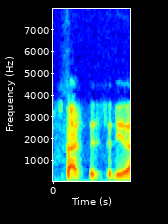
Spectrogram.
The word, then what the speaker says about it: spasticity: Okay, so there's something called post-stroke spasticity. Am I pronouncing that right? – Yes, spasticity. That's perfect.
